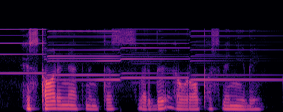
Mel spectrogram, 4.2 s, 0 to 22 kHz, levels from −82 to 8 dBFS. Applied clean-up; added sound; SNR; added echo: none; Harmonica; 8 dB; none.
